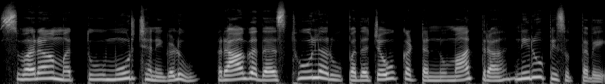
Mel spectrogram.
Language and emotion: Kannada, neutral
